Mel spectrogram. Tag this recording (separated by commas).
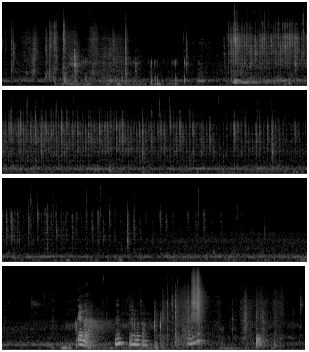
Vehicle, Bicycle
